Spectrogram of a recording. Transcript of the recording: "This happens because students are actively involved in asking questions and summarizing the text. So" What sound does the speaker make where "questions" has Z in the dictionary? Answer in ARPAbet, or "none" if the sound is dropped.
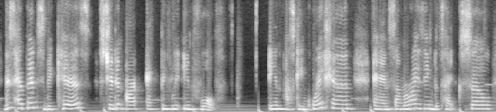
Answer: none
